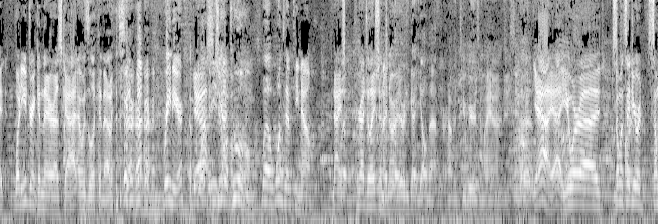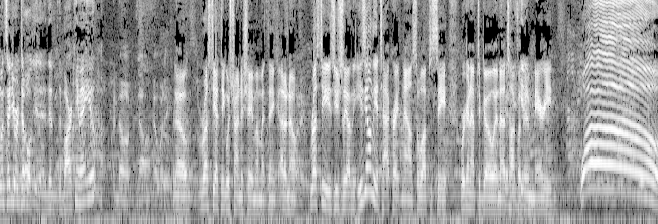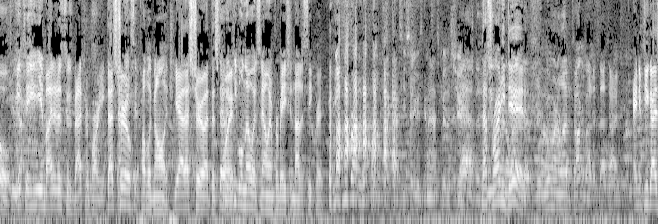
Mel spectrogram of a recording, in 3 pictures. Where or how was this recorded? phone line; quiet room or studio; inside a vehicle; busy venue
busy venue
